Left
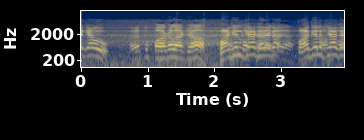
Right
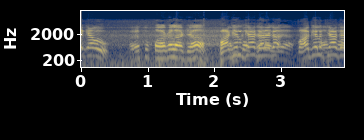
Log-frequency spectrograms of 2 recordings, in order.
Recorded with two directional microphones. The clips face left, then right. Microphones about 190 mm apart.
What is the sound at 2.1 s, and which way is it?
Speech, 20° left (ahead or behind).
